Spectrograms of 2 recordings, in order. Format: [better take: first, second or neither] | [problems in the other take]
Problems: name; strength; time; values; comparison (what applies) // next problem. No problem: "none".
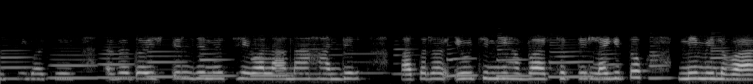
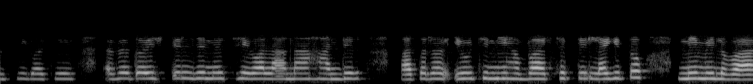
second | background sound (Wind instrument, woodwind instrument); 12 dB below the speech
